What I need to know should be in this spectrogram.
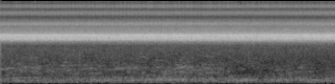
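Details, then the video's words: In a forest, cicadas make a loud continuous whining buzz, high and flat in pitch, constant from start to end of the short stretch. "cicadas lound buzzing noise in forest"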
